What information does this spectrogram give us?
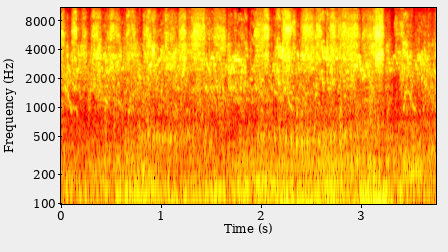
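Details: An aviary budgie colony singing and chirping around breeding time. Quick twittering notes overlap, with a couple of louder sharp squeaks standing out above the constant high chatter.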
